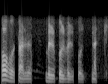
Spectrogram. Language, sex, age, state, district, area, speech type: Marathi, male, 30-45, Maharashtra, Yavatmal, urban, conversation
